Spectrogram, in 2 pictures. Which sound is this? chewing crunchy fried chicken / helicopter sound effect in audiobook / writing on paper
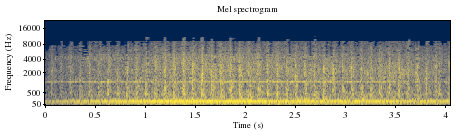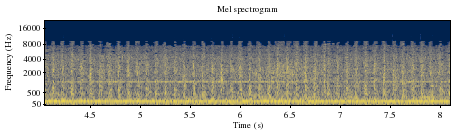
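helicopter sound effect in audiobook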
